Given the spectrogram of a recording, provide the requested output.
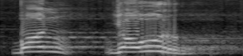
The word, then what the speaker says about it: bonjour: Tulisannya bonjour. Bacanya bonjo. Bonsoir, bonsoir.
